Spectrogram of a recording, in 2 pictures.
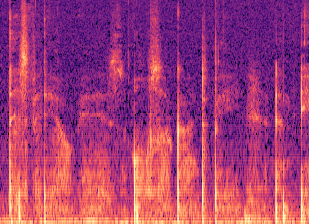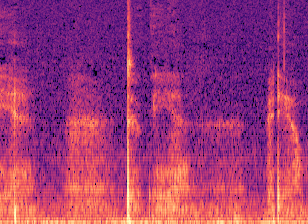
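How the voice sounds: Someone is whispering. It is a woman.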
